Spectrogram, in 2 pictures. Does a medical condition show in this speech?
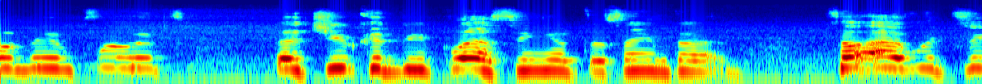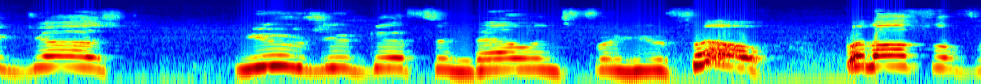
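Yes: cerebral palsy; from birth.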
